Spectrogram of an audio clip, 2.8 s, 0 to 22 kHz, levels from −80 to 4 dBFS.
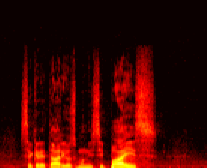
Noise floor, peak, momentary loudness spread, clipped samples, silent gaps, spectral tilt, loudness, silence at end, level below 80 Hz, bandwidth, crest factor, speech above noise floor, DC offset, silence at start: -55 dBFS; 0 dBFS; 17 LU; under 0.1%; none; -6 dB/octave; -21 LUFS; 0.7 s; -34 dBFS; 16 kHz; 22 dB; 35 dB; under 0.1%; 0.3 s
